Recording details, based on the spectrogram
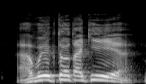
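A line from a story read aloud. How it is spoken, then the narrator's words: Shouted reply. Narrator (Russian): выкрикнул в ответ Игорь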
